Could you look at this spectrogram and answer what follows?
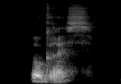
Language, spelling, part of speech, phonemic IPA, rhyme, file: French, ogresse, noun, /ɔ.ɡʁɛs/, -ɛs, LL-Q150 (fra)-ogresse.wav
- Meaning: ogress; female equivalent of ogre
